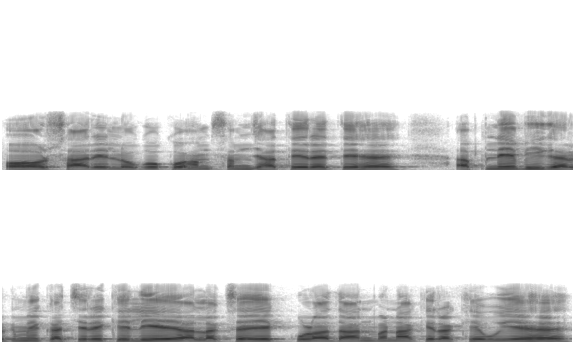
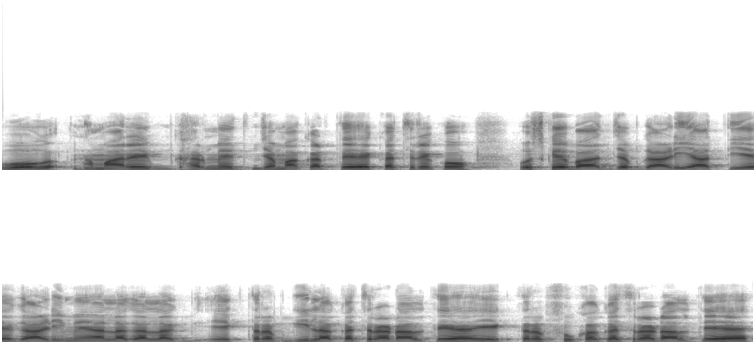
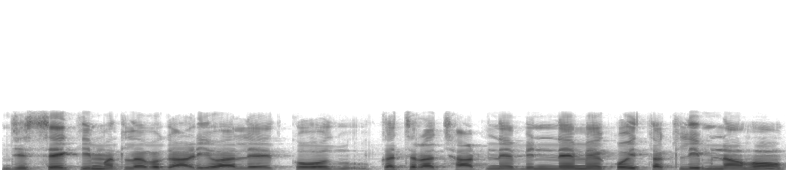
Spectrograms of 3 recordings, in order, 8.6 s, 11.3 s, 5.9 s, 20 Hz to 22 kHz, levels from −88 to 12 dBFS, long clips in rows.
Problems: none marked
